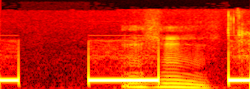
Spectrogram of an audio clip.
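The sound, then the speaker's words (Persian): A telephone busy tone after a dropped call on a call-in line: a loud, flat mid-pitched beep repeating in three on-off pulses with short gaps between them. “متاسفانه تماسشون باز قطع شد”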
